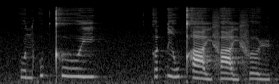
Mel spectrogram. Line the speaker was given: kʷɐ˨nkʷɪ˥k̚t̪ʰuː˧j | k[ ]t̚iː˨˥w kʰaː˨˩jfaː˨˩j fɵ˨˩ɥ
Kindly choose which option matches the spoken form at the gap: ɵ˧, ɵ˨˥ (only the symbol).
ɵ˨˥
